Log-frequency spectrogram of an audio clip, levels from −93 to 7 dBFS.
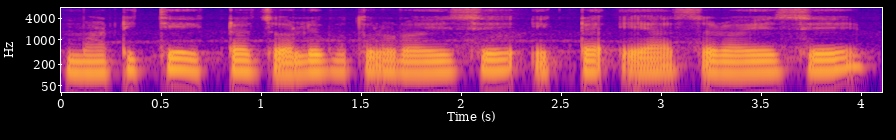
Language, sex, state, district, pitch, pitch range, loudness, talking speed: Bengali, male, West Bengal, Cooch Behar, 125 Hz, 120-135 Hz, -17 LUFS, 100 wpm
